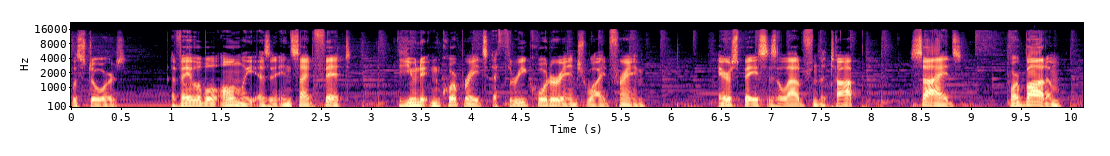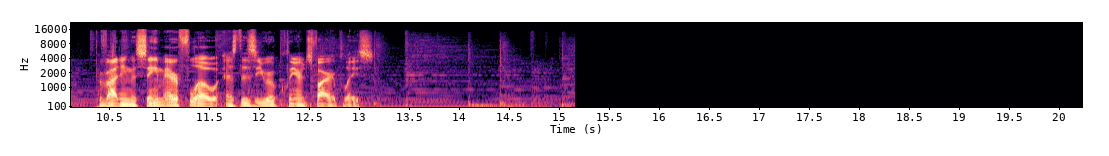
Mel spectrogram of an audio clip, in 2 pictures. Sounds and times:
Speech: 0.0 - 5.8, 6.5 - 13.2
Music: 0.0 - 15.2.

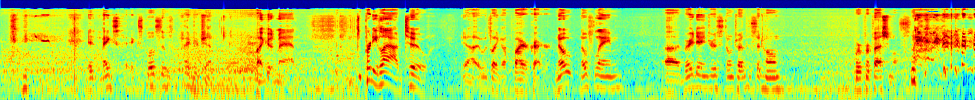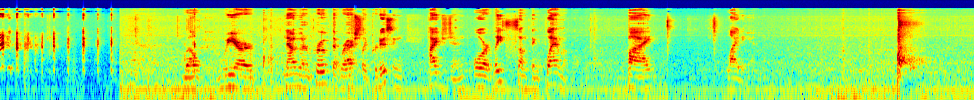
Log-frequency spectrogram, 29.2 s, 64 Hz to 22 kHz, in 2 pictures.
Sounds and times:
Speech: 1.3 - 4.5, 5.3 - 9.4, 10.0 - 11.8, 12.8 - 13.7, 17.4 - 23.2, 24.0 - 24.5, 25.5 - 26.0.

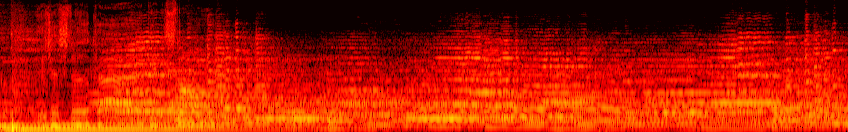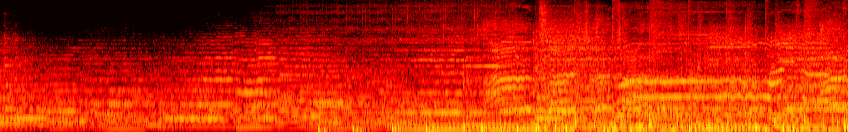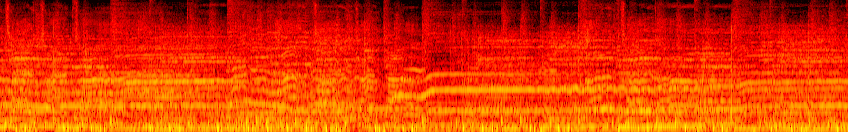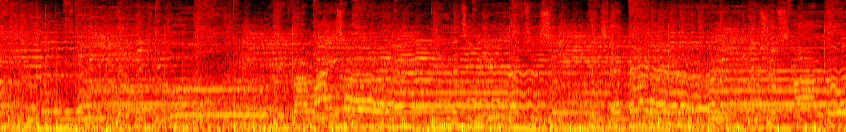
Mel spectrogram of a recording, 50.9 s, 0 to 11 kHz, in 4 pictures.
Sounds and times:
Orchestra: 0.0 - 50.8.

